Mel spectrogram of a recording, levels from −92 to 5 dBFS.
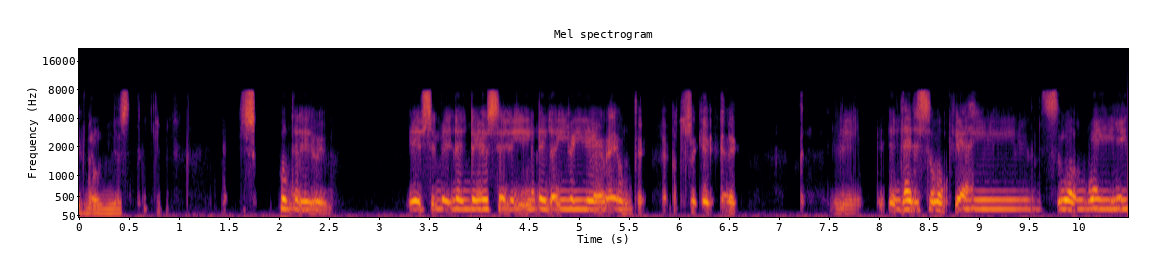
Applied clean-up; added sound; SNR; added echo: neural diffusion model UNIVERSE++.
